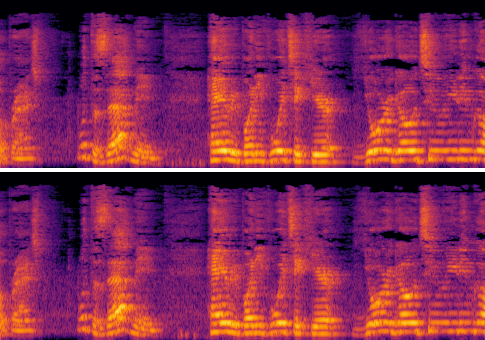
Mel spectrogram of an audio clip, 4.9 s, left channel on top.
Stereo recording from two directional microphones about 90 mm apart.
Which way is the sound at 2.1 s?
20° left (ahead or behind).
